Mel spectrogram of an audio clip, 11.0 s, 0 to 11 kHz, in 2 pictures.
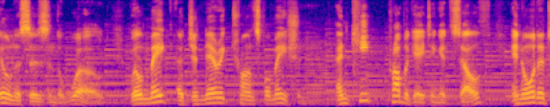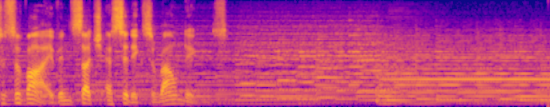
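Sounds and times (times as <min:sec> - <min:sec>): soft background music: 0:00.0 - 0:11.0.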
